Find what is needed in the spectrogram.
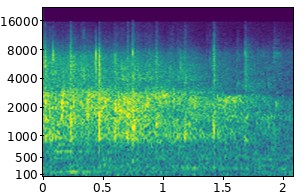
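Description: Audience applauding, the clapping fading away over the two seconds.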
